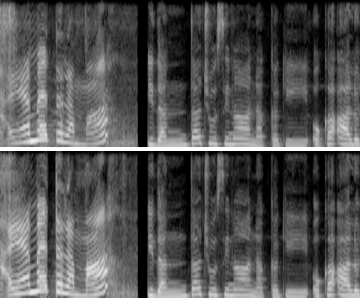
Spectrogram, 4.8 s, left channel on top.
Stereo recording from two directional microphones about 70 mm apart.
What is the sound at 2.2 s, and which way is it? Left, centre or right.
Speech, right.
